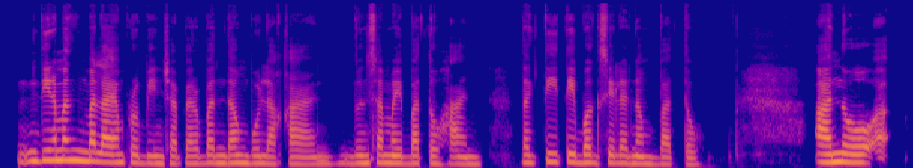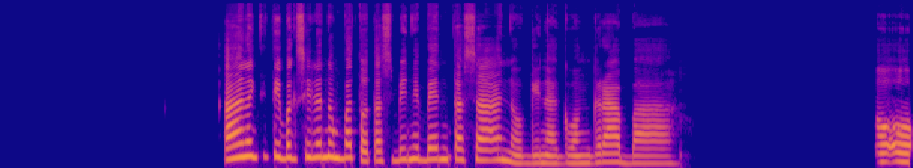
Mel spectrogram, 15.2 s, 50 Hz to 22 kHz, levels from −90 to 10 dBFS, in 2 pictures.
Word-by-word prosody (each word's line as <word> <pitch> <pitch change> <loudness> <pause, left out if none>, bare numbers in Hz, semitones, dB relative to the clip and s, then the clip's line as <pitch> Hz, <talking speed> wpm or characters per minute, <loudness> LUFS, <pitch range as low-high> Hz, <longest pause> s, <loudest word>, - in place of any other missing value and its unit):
hindi 220 +4 -1
naman 240 -1 +4
malayong 195 -3 +2
probinsiya 170 -2 -5
pero 170 0 -6
bandang 180 0 -3
Bulacan, 160 -2 -6
do'n 175 0 -6
sa 185 +1 -4
may 175 -1 +1
batuhan. 160 -2 -6 0.4
Nagtitibag 185 0 -4
sila 180 -1 -5
ng 165 -1 -2
bato. 150 -1 -10 0.9
Ano 195 -1 +4
ah - - -5 2.1
Ah, 290 +4 +9
nagtitibag 320 -3 +3
sila 315 0 +3
ng 315 -2 +7
bato, 300 -6 +1
'tas 230 +1 -3
binebenta 265 0 +1
sa 245 0 +2
ano, 190 -7 0
ginagawang 175 0 -2
graba. 175 -3 -2 1.7
Oo 205 0 +4
185 Hz, 115 wpm, -24 LUFS, 175-235 Hz, 2.1 s, Ah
